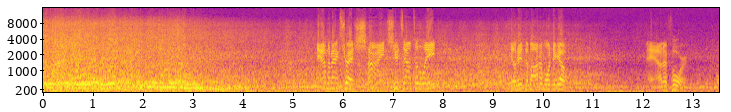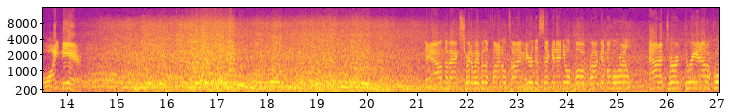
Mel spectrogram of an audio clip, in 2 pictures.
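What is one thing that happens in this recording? Race car engines roar loudly around a dirt track.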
